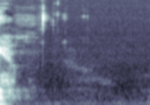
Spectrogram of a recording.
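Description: A single short click about half a second in, then near silence.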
